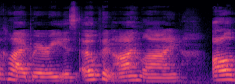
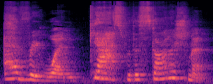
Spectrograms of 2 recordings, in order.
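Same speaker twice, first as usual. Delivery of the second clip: slow, lively storytime narration; animated picture-book storytelling; reading to children; 3 semitones higher, 3 dB louder, slower than usual. A narrator's reading. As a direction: read it like a librarian to little kids. Librarian reads picture book aloud.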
